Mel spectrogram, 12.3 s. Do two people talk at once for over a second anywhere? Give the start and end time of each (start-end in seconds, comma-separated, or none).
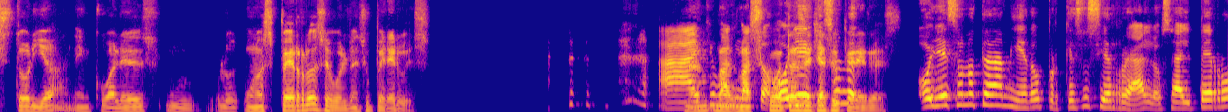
6.8-8.5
